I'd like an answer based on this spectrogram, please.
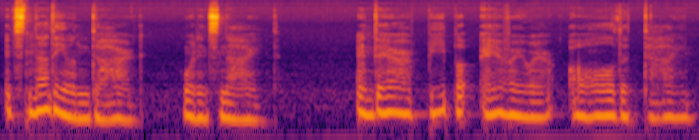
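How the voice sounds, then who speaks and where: The haughty, possessive ancient demon of this scripted audio roleplay is voiced by a man at medium pitch, taking it slowly. He grumbles in disgust, his hushed, breathy delivery dry, formal and condescending.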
